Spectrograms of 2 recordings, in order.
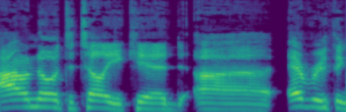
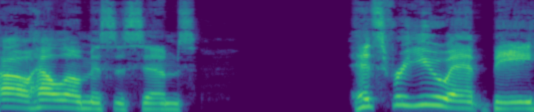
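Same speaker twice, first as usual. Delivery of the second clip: play-acted begrudging, resentful, forced politeness. Retelling Barney answering the phone for Aunt B: imitating resentful speech. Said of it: "resentful about it".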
